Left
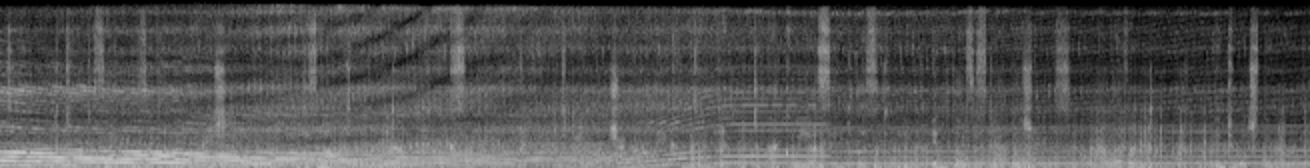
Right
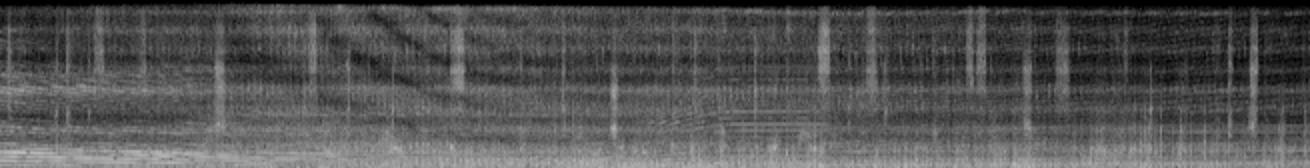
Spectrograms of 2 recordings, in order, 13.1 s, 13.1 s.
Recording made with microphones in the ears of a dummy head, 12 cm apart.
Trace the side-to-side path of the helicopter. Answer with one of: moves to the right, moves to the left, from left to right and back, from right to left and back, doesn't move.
moves to the right.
